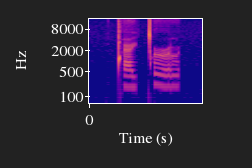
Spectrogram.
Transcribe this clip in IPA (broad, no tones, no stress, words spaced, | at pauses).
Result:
ǃæjǀə˞l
